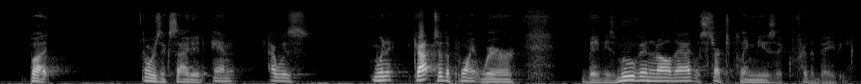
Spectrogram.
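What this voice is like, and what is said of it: Strained, fading hoarse voice. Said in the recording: “I'm losing my voice, guys. I've been talking so much today”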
